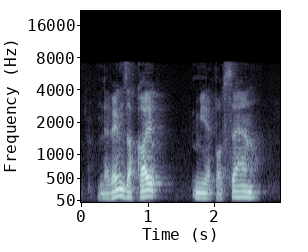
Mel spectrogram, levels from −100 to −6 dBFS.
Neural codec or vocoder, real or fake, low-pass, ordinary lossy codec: codec, 16 kHz, 2 kbps, FunCodec, trained on Chinese and English, 25 frames a second; fake; 7.2 kHz; none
